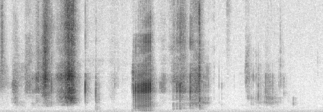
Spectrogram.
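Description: Paper rustling and crinkling as the pages of a picture book are turned, in several short bursts.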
